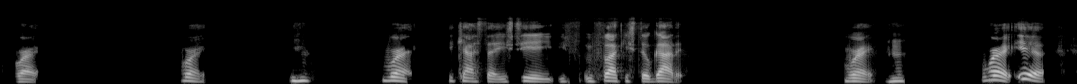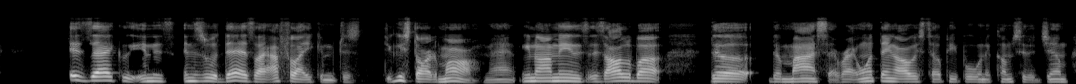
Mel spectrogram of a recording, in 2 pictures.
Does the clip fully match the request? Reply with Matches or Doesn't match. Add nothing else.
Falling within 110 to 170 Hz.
Matches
